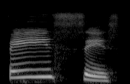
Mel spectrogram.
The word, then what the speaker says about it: faces: Face kan akhirannya C. Tapi C-nya ini bunyinya S. Jadi kita tambahin final S-nya bunyinya faces. Jadi nambahin suku kata.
